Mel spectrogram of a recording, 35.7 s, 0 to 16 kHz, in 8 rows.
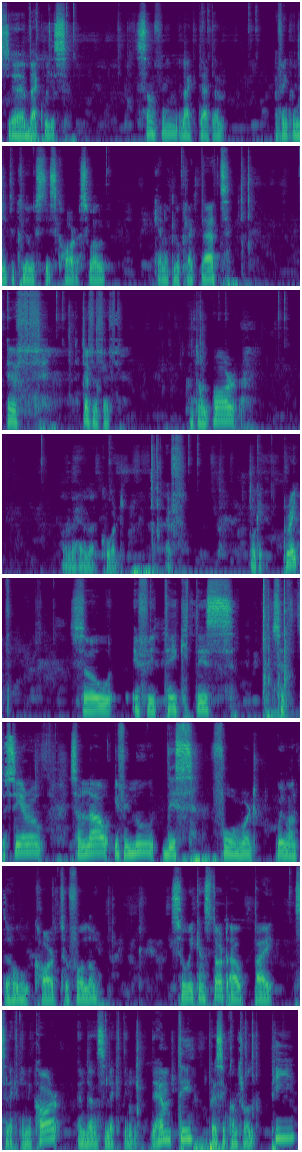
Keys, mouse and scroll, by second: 0.8 click, 2.9 click, 3.6 click, 4.2 Tab, 4.8 shift+middle click, 5.2-5.9 scroll up 2, 5.9 click, 7.9 f, 8.8 click, 9.6 shift+click, 9.9 f, 10.1 f, 11.6 ctrl+r, 13.9 click, 15.5 f, 16.1 click, 16.6 scroll down 3, 16.9 Tab, 17.3-19.9 middle drag, 19.9 click, 20.9-23.9 drag, 27.5-30.6 shift+middle drag, 31.0 click, 32.6 shift+click, 34.8 ctrl+p.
